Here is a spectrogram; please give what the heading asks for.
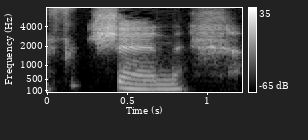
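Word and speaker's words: Frixion: Friction is spelled F-R-I-X-I-O-N, friction.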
